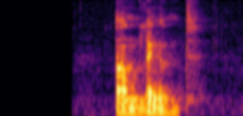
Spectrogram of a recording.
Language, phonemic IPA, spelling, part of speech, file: Dutch, /ˈanlɛŋənt/, aanlengend, verb, Nl-aanlengend.ogg
- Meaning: present participle of aanlengen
